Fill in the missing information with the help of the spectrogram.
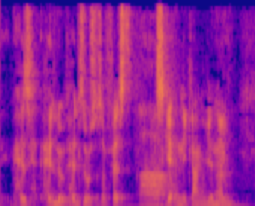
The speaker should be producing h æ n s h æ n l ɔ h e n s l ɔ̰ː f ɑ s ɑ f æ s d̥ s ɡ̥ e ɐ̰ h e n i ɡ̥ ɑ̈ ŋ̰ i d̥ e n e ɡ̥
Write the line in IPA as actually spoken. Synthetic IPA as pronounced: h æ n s h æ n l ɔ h æ n s l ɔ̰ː s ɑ s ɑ f æ s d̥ s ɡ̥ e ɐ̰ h æ n i ɡ̥ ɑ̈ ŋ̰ i ɡ̥ e n e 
